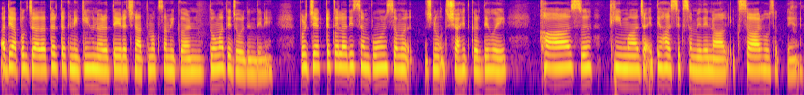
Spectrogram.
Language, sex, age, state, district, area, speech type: Punjabi, female, 30-45, Punjab, Fatehgarh Sahib, rural, spontaneous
